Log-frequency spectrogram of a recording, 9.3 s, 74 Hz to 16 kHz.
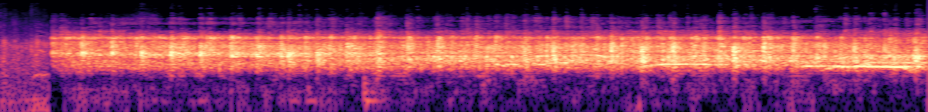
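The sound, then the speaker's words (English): Sustained applause from many residents clapping on their balconies in the Belgrano district of Buenos Aires, Argentina, at 9 pm during lockdown, honouring doctors and nurses fighting coronavirus; a dense, steady patter that starts abruptly and continues at an even, fairly loud level, with no talking. “Ogni sera, verso le 9, l'Argentina applaude dai balconi medici ed infermieri che lottano contro il coronavirus.”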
